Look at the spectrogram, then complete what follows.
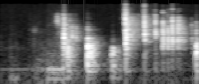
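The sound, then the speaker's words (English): A quick burst of hard little clicks and clatters as dice are rolled across a tabletop during a game, rattling several times in a row before settling. Fairly loud, with no talking. “Roll one more dice for me.”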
